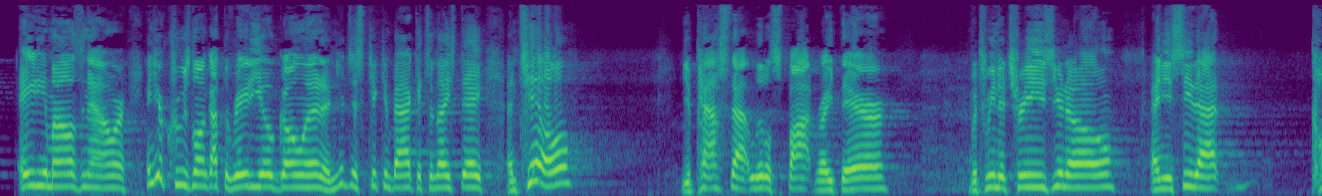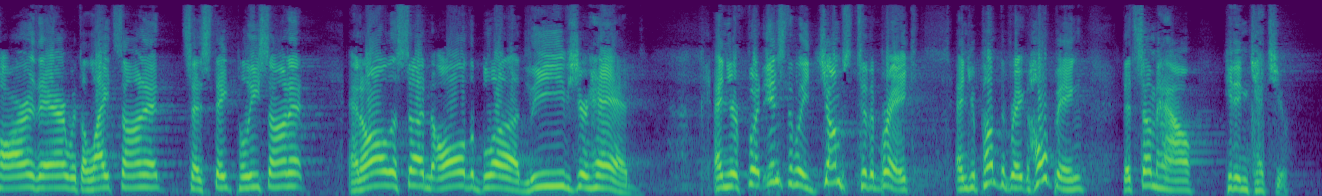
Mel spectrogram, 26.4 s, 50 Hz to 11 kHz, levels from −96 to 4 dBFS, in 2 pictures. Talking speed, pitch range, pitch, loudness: 185 wpm, 180-215 Hz, 200 Hz, -19 LUFS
